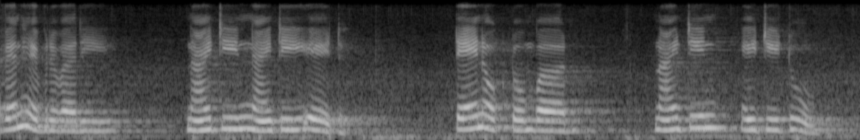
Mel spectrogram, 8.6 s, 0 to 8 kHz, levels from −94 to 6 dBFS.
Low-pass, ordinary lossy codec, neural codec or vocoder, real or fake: 7.2 kHz; none; none; real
